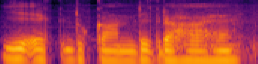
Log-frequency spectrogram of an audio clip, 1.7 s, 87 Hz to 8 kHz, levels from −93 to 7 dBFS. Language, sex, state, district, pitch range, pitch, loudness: Hindi, male, Arunachal Pradesh, Papum Pare, 115-125 Hz, 120 Hz, -19 LUFS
